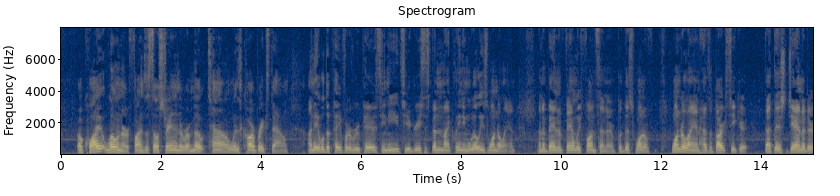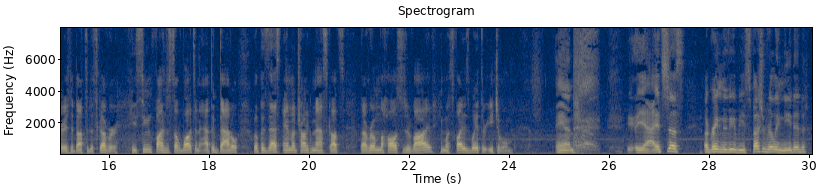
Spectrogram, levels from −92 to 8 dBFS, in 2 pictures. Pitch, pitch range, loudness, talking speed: 130 Hz, 120-140 Hz, -25 LUFS, 180 wpm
